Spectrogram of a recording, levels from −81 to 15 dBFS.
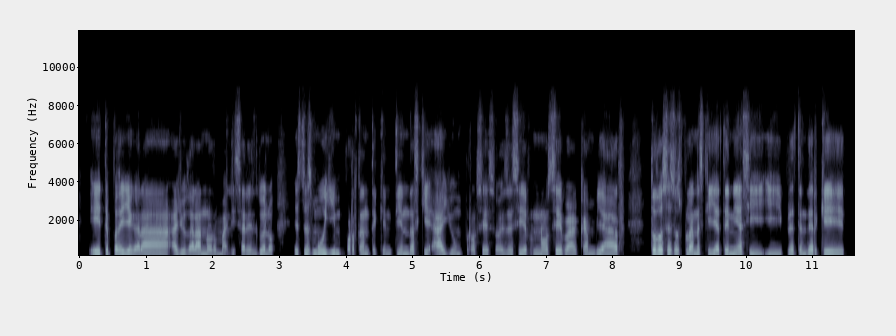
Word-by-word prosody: eh, 120 - +4
te - - -3
puede 120 +1 +3
llegar 120 -3 +3
a 120 0 +2
ayudar 115 0 0
a 120 - +5
normalizar 115 -1 -4
el 115 0 -6
duelo. 115 -1 -2 0.3
Esto 150 - -2
es 145 - -4
muy 150 -1 +1
importante, 130 -4 -4
que - - -12
entiendas 125 +4 -4
que 125 - -1
hay 115 +2 +2
un 125 -1 -9
proceso, 115 -1 -6
es 110 0 -6
decir, 140 +5 -1
no 120 -1 -2
se 130 +2 +2
va 125 -1 +1
a 120 - -4
cambiar 120 0 0 0.5
todos 150 +1 +6
esos 155 -2 0
planes 140 0 +1
que 120 - 0
ya 120 0 +4
tenías, 135 +2 +2
y 115 -2 -1
y 115 -1 -3
pretender 120 0 -1
que, 120 -3 +3
120 Hz, 190 wpm, -25 LUFS, 115-130 Hz, 0.5 s, todos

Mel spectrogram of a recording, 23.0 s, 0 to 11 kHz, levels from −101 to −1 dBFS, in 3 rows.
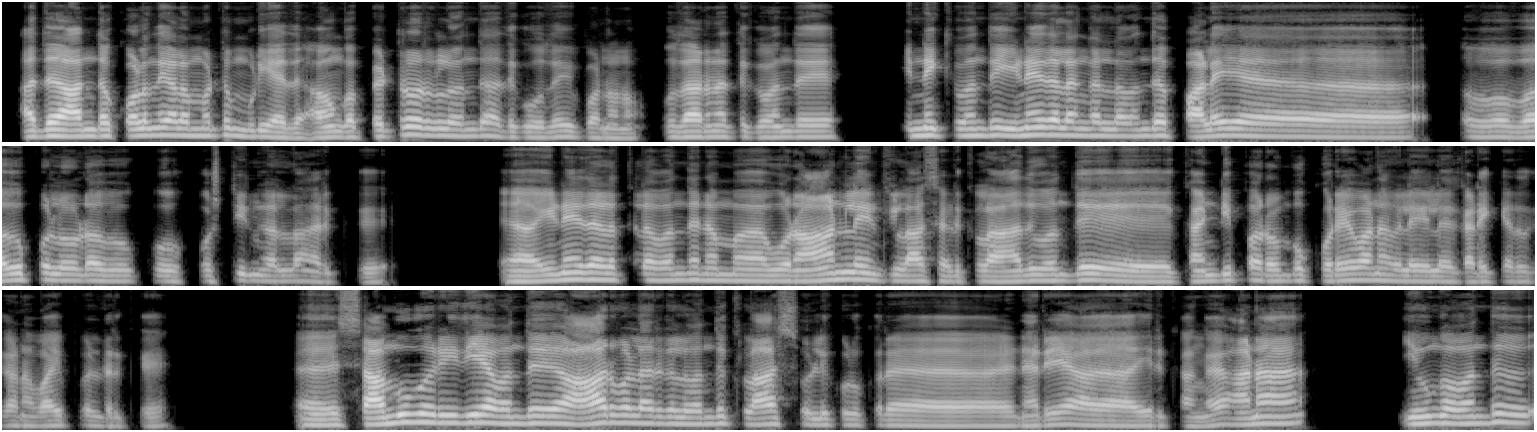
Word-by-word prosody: அது 145 +2 +3
அந்த 155 +1 +2
குழந்தையால 165 +1 +3
மட்டும் 160 -1 -3
முடியாது. 125 -5 +1
அவங்க 130 +1 +1
பெற்றோர்கள் 165 +1 +1
வந்து 155 +1 -3
அதுக்கு 125 -2 -5
உதவி 135 0 -4
பண்ணணும். 105 -1 -7
உதாரணத்துக்கு 130 -1 0
வந்து 135 +1 -2 0.5
இன்னைக்கு 165 0 +1
வந்து 165 +2 -1
இணையதளங்கள்ல 170 -2 +2
வந்து 160 +1 0
பழைய 155 +5 +4 1.3
வ - - -3 0.2
வகுப்புகளோட 145 0 -1 0.2
ஒ - - -6
கொ 130 - -6 0.2
கொஸ்டீனல்லாம் 130 -2 -6
இருக்கு. 105 +1 -13 0.7
அ - - +3 0.2
இணையதளத்தில 155 -1 +1
வந்து 150 +1 -4
நம்ம 140 -1 -3 0.2
ஒரு 125 -1 +2
ஆன்லைன் 160 -2 +2
கிளாஸ் 130 0 -1
எடுக்கலாம். 120 0 -1
அது 130 - -2
வந்து 140 +2 0 0.5
கண்டிப்பா 140 +4 -2
ரொம்ப 130 +1 -6
குறைவான 145 +3 0
விலையில 125 -1 -2
கிடைக்கறதற்கான 115 0 -5
வாய்ப்புகள் 115 -2 -6
இருக்கு. 105 +1 -13 0.8
அ - - +1 0.3
சமூக 180 +7 +6
ரீதியா 180 0 +5
வந்து 170 +1 0 0.3
ஆர்வலர்கள் 170 -3 +2
வந்து 160 +2 -4
கிளாஸ் 150 +1 +1
சொல்லிக் 135 -1 -6
குடுக்கிற 130 -1 -6 0.7
நெறையா 140 +4 +1 0.4
இருக்காங்க. 105 +2 -6
ஆனா 165 +3 +4 0.7
இவுங்க 170 +2 +1
வந்து 175 +4 -2
140 Hz, 145 wpm, -23 LUFS, 125-160 Hz, 1.3 s, சமூக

